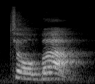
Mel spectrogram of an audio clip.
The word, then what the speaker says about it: coba: coba, jalan, 好，再一次。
